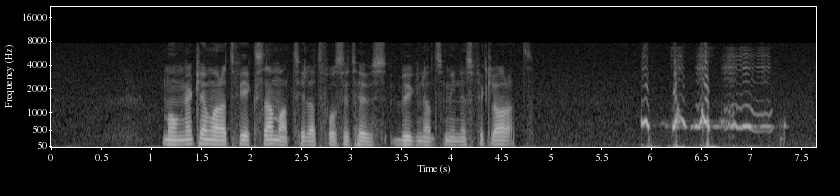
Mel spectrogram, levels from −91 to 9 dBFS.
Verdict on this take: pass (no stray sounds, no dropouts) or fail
fail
